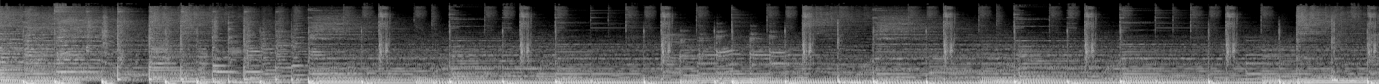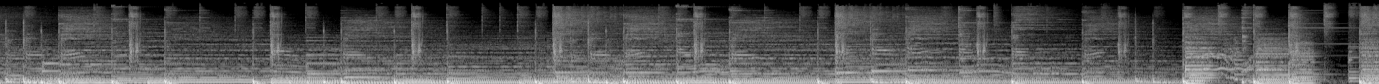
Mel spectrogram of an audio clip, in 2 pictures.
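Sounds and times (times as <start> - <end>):
church groove music: 0.0 - 27.5.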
